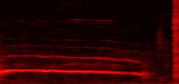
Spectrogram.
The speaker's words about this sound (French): Et là, tu vois un coyote euh, ou un loup qui hurle à la lune.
